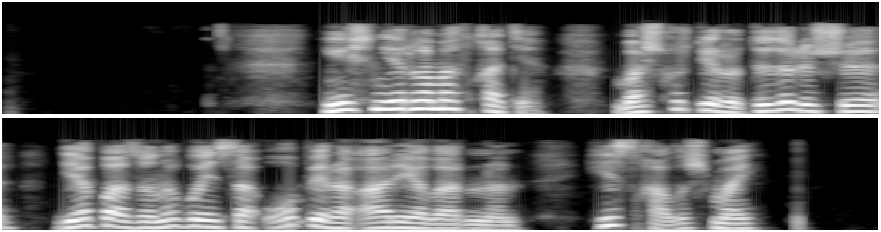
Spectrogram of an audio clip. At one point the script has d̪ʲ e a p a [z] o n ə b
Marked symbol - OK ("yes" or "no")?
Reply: yes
